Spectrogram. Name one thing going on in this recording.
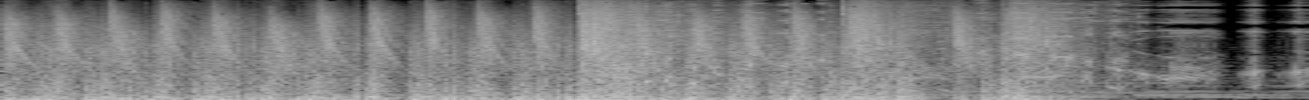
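Magical blasts burst and crackle in quick succession.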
